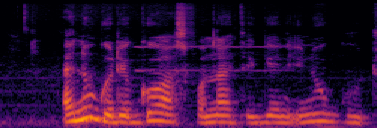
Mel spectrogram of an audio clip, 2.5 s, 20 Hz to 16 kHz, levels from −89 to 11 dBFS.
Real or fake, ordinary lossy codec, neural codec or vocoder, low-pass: fake; none; vocoder, 44.1 kHz, 128 mel bands every 512 samples, BigVGAN v2; 14.4 kHz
